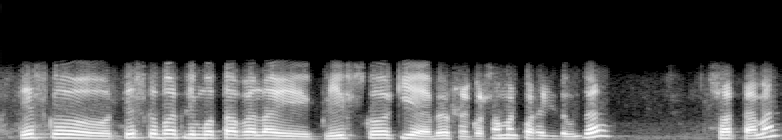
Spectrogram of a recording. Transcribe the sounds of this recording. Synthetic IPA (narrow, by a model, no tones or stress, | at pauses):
t̪eskot̪eskobʌt̪limʌt̪ʌpaĩlajplipskokiebelsʌɾkosʌmːanpʌʈʰajdid̪eɦunt͡sʰʌ | swʌrt̪ama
